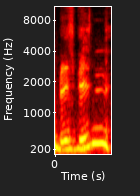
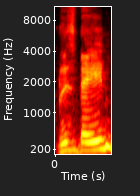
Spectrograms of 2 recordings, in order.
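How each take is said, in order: First: BRISBANE squashed to "BRIZ-bin", higher and rising; mock Aussie pronunciation. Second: BRISBANE with a full "bane" ending, questioning; American pronunciation. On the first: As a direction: echo "Brisbane" with a short "bin" ending. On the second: Retold or imitated. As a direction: echo "Brisbane" as "BRIZ-bayn", rising at the end. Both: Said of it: "saying Brisbane instead of Brisbane".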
